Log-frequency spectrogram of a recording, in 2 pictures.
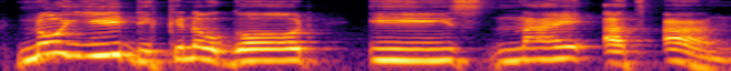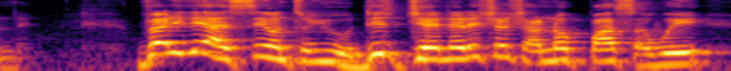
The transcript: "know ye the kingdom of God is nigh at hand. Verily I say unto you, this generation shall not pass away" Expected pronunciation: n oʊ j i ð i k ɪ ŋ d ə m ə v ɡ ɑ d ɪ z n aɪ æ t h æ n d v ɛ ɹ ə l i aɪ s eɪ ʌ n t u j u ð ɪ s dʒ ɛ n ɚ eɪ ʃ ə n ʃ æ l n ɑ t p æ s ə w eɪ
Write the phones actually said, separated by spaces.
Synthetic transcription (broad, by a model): n oʊ j i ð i k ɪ d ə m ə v ɡ ɑ d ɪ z n aɪ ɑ t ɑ n d v ɛ ɹ ə l i aɪ s eɪ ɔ n t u j u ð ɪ s dʒ ɛ n ɚ eɪ ʃ ə n ʃ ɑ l n ɑ t p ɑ s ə w eɪ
